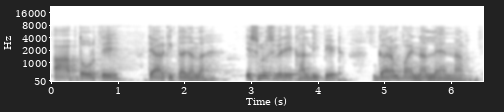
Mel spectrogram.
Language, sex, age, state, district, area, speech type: Punjabi, male, 18-30, Punjab, Muktsar, rural, spontaneous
